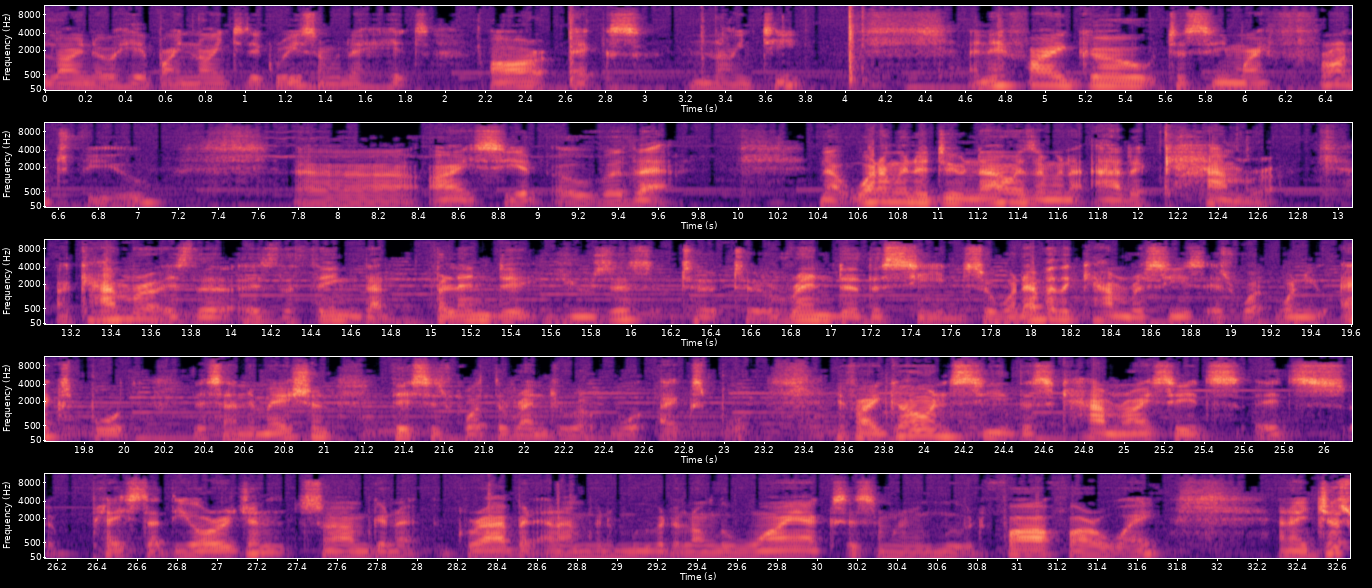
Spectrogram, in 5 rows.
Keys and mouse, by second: 2.4 r, 12.6 shift+a, 24.2-28.9 middle drag, 28.6 g.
